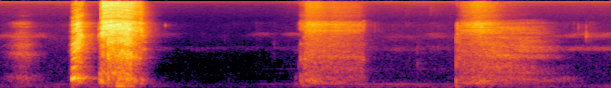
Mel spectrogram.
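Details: A sharp in-breath, then an explosive sneeze, followed by two hissing nasal blows; an ordinary sneeze with nose blowing.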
